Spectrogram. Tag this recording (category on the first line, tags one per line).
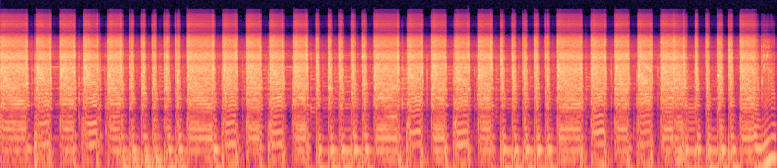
Music > Solo instrument
metal
guitar
rock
